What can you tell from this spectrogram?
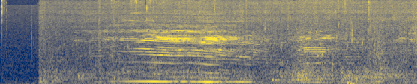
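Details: A humpback whale sings underwater, possibly at night, a long, low moaning tone with higher wavering whistles above it.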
